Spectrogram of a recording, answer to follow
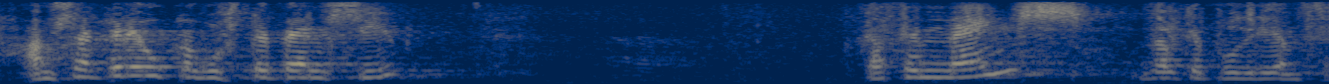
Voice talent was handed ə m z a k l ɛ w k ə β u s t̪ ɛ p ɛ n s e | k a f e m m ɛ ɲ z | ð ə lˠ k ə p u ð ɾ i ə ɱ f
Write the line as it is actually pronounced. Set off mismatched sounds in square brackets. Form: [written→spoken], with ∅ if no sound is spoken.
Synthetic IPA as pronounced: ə m [z→s] a k [l→ɾ] ɛ w k ə β u s t̪ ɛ p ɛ n s [e→i] | k a f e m m ɛ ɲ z | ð ə lˠ k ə p u ð ɾ i ə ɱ f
